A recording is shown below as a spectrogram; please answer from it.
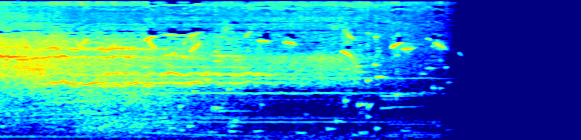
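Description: A soundtrack sound effect: a rush of noise with a few warbling high tones, dying away steadily and cutting to silence about three and a half seconds in.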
